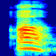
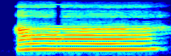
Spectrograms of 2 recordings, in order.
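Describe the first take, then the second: First: The vowel sounds sharp and angry. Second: The vowel carries the first tone. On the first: "nada empat, saya suka menyebutnya dengan nada marah" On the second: "dari nada satu sampai empat"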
